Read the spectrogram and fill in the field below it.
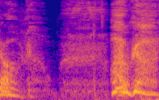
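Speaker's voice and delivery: acted frightened, scared, dreading tone. Retelling own reaction at a convention panel: imitating own scared reaction. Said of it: "I was so scared".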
